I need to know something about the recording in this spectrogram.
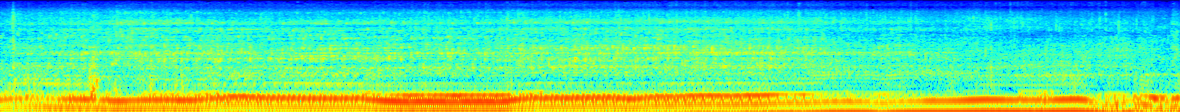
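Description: Muddy water splashes and sloshes against a vehicle.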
